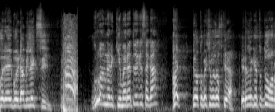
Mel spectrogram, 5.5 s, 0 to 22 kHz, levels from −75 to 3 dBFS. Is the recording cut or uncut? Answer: uncut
